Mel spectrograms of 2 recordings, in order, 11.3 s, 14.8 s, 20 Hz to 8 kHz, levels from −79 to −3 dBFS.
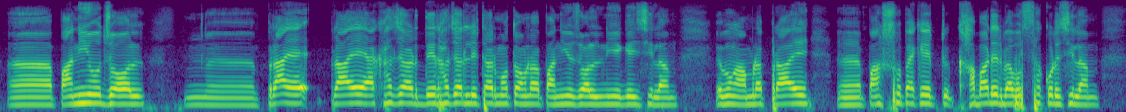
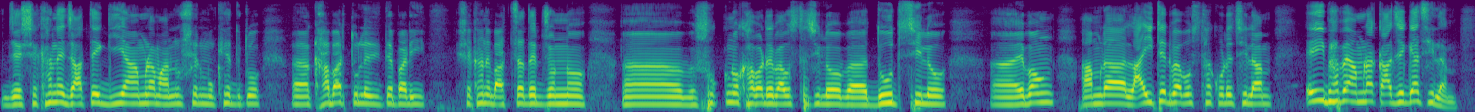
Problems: none marked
